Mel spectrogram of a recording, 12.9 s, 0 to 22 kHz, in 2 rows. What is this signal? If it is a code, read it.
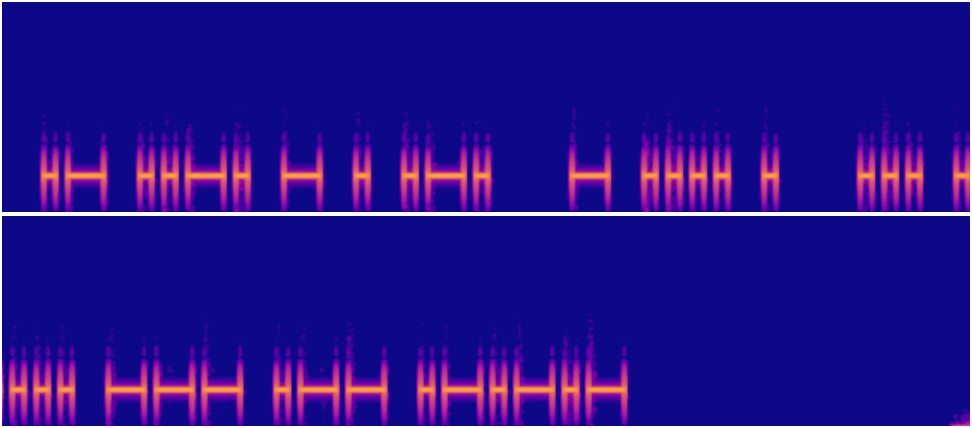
Morse code, heard as a keyed tone, about 15 wpm, 700 Hz. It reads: AFTER THE SHOW.
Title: Sentences from Top 1000 Words - Review Part 3 - 15wpm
